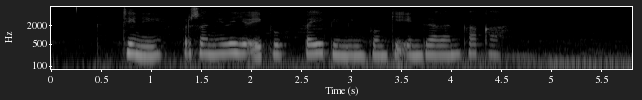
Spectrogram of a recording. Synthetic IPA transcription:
d̪̥e̤nepərsɔnilijoʔikupeib̥i̤mbɪŋb̥o̤ŋkḭʔind̪ɾalankaka

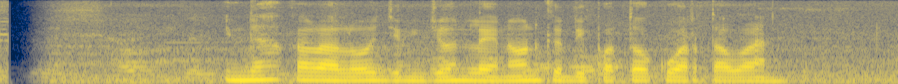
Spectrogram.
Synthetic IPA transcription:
ʔindahkalalɔd͡ʒɨŋd͡ʒɔnlɛnɔnkɨrdipɔt̪ɔkuwart̪awan

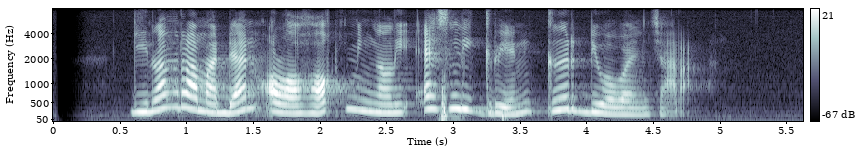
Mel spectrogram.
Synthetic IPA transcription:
ɡilaŋramadanɔ̰lɔɦɔk̚niŋaliʔɛsliɡɾɪnkɨrdiwawaɲt͡ʃa̰ɾa̰

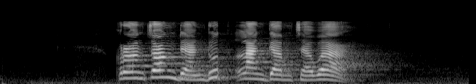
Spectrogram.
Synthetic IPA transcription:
kɾɔɲt͡ʃɔŋɖa̤ŋɖʊt̪̚laŋɡamd̥ʒ̥a̤wa

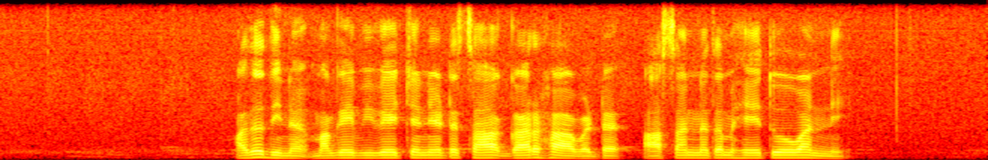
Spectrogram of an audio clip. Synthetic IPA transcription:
ad̪əd̪inəmaɡeːʋiʋeːt͡ʃənejəʈəsaɦaɡaɾɦaːʋəʈəaːsanːət̪əməɦeːt̪uʋəʋanːe

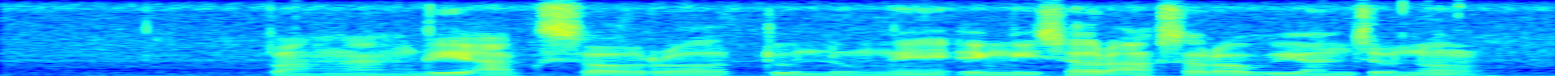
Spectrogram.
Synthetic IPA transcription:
paŋaŋɡeʔaksɔɾɔd̪̥ṳnuŋeʔɪŋisɔraksɔɾɔwiand͡ʒo̤no

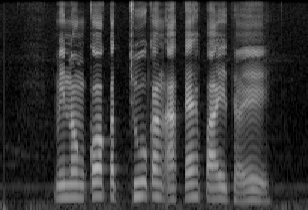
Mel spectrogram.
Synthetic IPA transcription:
minɔŋkɔkəd̥ʒ̥ṳkaŋʔa̰kɛhpaed̪̥ä̤e

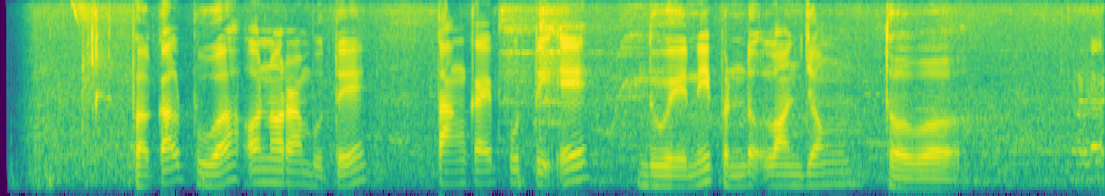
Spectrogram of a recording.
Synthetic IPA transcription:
b̥ä̤kalb̥ṳahɔnɔɾambut̪e | t̪aŋkajput̪iʔend̪uwenib̥ə̤nt̪ʊ̰ʔlɔɲd͡ʒɔŋd̪̥ɔ̤wɔ

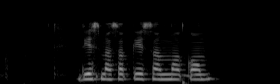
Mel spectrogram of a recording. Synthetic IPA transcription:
d̪esmasʌkːesʌmːʌkʌm

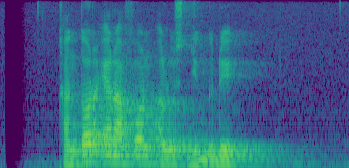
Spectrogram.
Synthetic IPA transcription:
kant̪ɔreɾafɔnʔa̰lusd͡ʒəŋɡədɛʔ̚

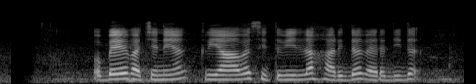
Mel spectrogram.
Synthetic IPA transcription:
o̰beːʋat͡ʃənejəkrijaːʋəsit̪uʋilːaɦaɾid̪əʋæɾəd̪id̪ə

